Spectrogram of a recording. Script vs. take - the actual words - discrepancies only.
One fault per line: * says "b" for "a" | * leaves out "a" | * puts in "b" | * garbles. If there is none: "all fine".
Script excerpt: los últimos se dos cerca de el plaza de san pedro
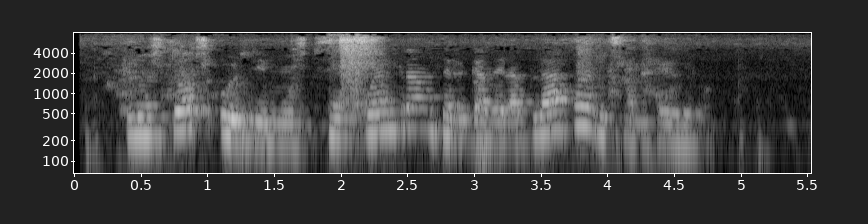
* puts in "dos"
* says "encuentran" for "dos"
* says "la" for "el"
